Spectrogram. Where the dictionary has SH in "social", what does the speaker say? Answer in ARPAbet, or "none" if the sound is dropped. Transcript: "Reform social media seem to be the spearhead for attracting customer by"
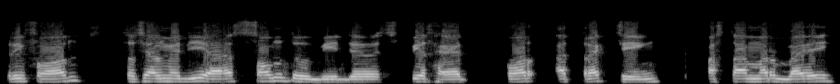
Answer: S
